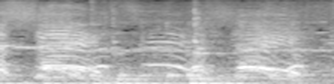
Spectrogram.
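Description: A group of festival dancers shouting rhythmic chant calls in unison, the calls rising and falling in quick succession, with a few sharp beats among them.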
